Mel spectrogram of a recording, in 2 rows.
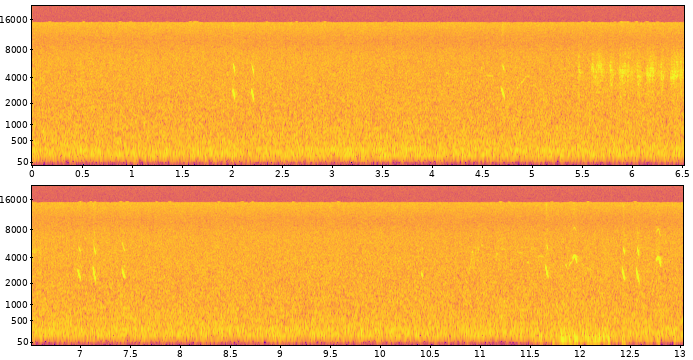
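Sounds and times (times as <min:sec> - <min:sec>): small birds chirping: 0:01.8 - 0:02.4, 0:04.0 - 0:07.6, 0:10.2 - 0:13.0.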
